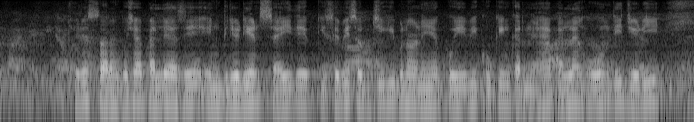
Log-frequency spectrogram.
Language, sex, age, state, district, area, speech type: Dogri, male, 18-30, Jammu and Kashmir, Udhampur, rural, spontaneous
